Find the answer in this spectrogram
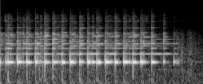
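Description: Short bell-like sound-effect sting: a sustained ringing tone with several overtones over fast, even ticking, cut off abruptly near the end.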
